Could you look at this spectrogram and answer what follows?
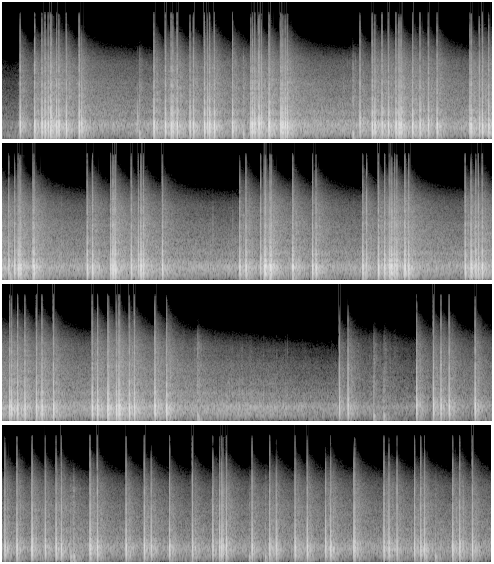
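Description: Fireworks display: clusters of many sharp bangs from bursting aerial shells, one cluster every second or two, then a brief lull and a fast, even string of single reports from about two-thirds through.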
